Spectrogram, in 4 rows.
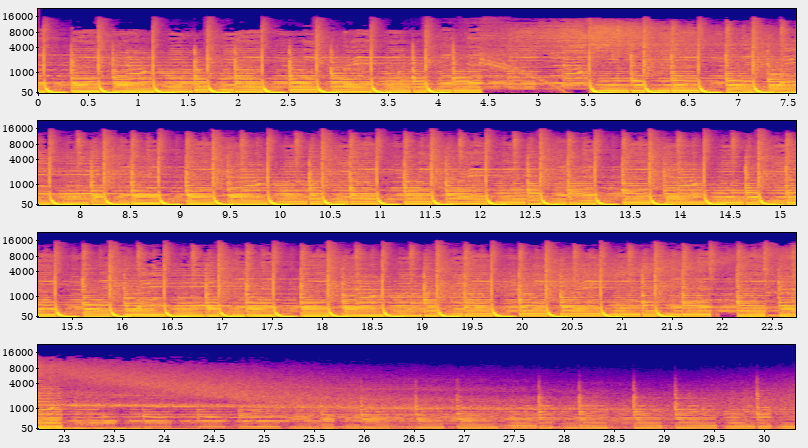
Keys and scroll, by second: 0.7 space, 1.7 F10, 4.0 space, 6.2 b, 6.7 Escape, 10.0 g, 16.0 space, 27.0 g, 28.3 space.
